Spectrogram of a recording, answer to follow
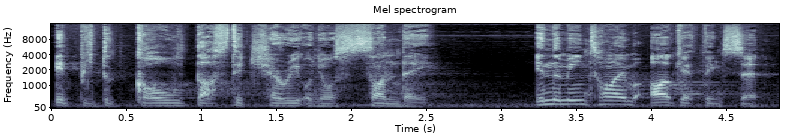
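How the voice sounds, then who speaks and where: A man's voice: on the low side, lively intonation, moderate pace, a bit bright. A man playing an easygoing, joking young spaceship crewmate in casual, wry video game dialogue. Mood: eager. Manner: wry, informal. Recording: reverberant, faint music underneath.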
